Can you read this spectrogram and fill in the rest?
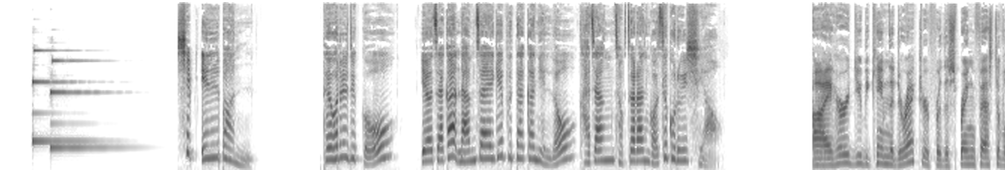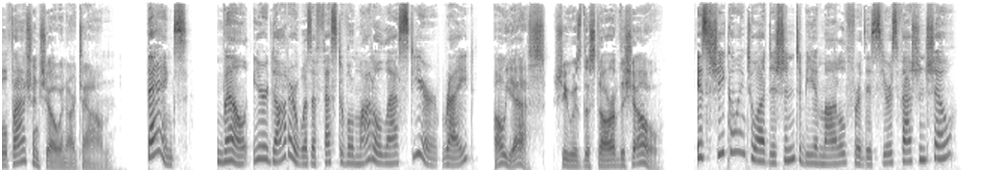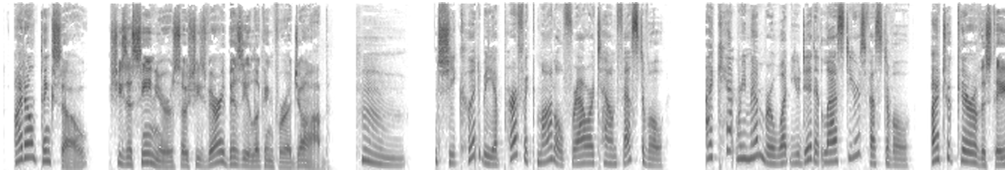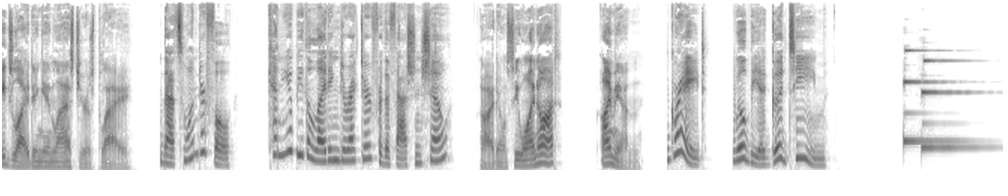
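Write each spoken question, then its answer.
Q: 대화를 듣고 여자가 남자에게 부탁한 일로 가장 적절한 것을 고르시오.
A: 패션쇼의 조명 감독을 맡아 달라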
